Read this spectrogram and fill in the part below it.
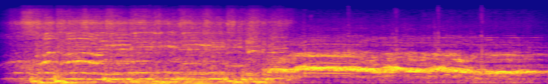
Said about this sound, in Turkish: Dün Hatay ve Kocaeli'de üst lige çıkmanın coşkusuyla dolup taşan sokaklar böyle yansımıştı kameralara.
